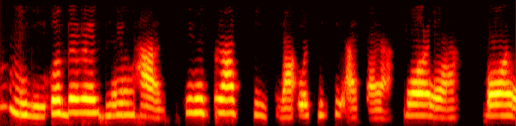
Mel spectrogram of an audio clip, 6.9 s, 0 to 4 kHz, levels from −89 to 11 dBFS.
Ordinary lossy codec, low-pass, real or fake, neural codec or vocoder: none; 3.6 kHz; fake; codec, 16 kHz in and 24 kHz out, 0.6 kbps, FireRedTTS-2 codec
